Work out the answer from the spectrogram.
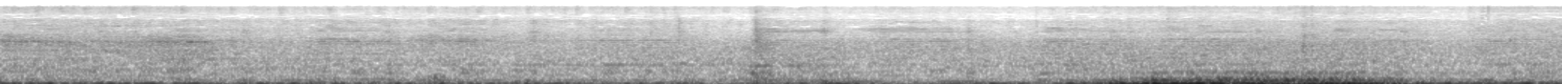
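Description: Car engine idling with a steady low rumble, briefly revved louder about four seconds in.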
